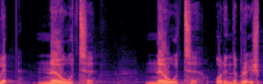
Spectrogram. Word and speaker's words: nought: They say 0, just like Americans, and they also call it Nought, or in the British pronunciation they say no.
